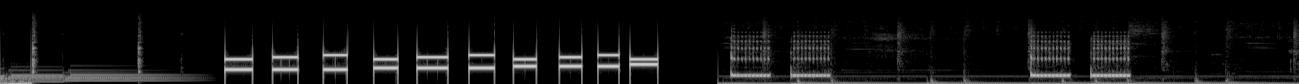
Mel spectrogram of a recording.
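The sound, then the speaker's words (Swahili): A telephone call is placed: a low dial tone, then a rapid string of keypad tones, a short silence, and two double-pulse ringing tones. The tones are loud and clear, with no voices. “Sasa ngoja nimpigie simu alafu tuweze kupiga mastori kibao.”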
